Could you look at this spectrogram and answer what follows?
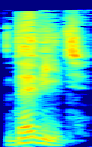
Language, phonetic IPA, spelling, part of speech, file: Russian, [dɐˈvʲitʲ], давить, verb, Ru-давить.ogg
- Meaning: 1. to weigh, to lie heavy 2. to crush 3. to press, to squeeze 4. to suppress, to stifle 5. to kill, to destroy 6. to put pressure on, to pressurize, to pressure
